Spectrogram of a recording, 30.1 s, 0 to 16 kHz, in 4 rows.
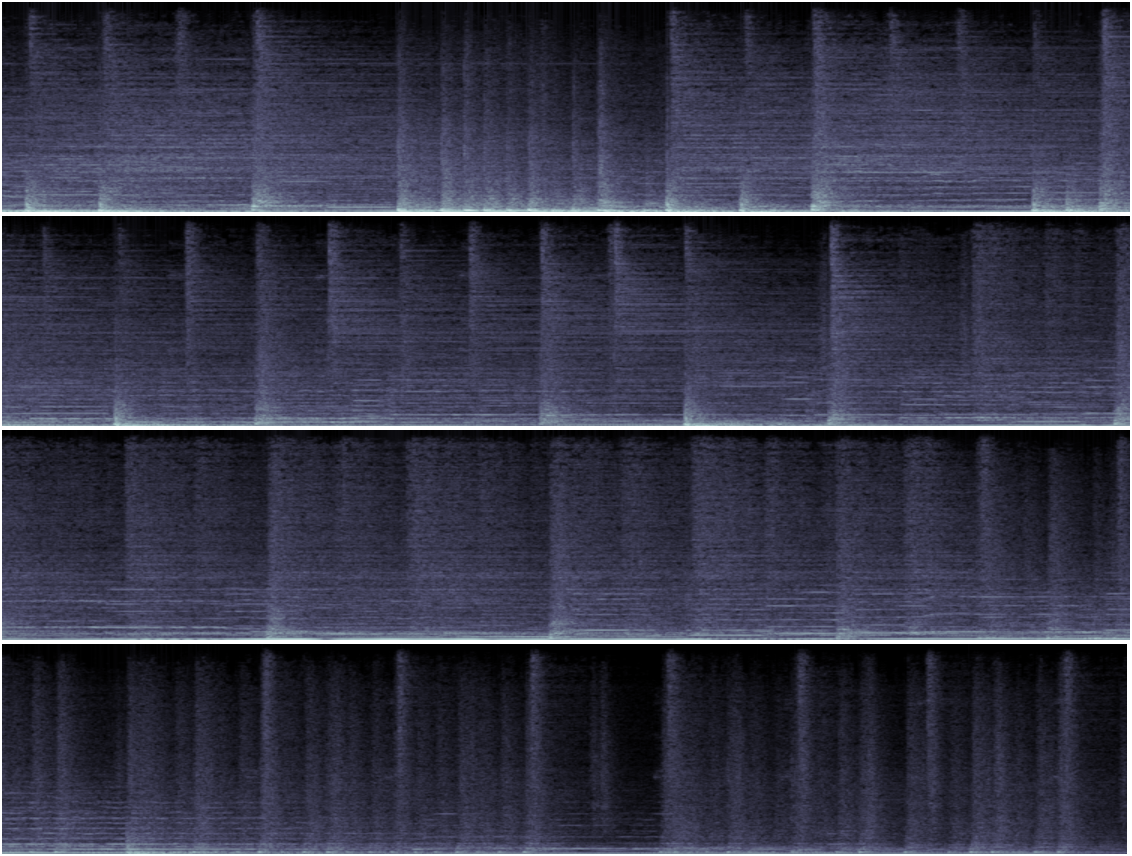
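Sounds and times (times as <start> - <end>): drum kit strikes: 0.0 - 30.0
held instrumental tones: 0.0 - 30.0
low bass notes: 0.0 - 30.0.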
